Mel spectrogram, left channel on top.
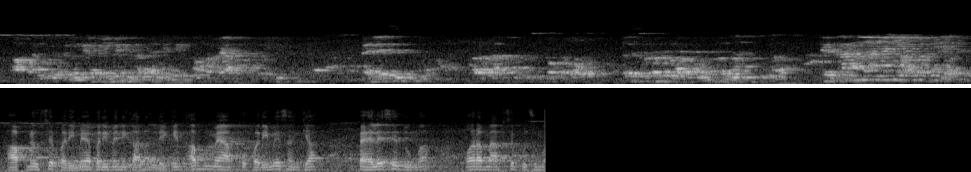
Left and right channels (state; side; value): drops out; right; at 5.5 s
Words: आपने उससे परिमेय अपरिमेय निकाला, लेकिन अब मैं आपको परिमेय संख्या पहले से दूंगा और अब मैं आपसे पूछूंगा बताओ दशमलव का कौन सा रूप होगा। जैसे एग्जाम्पल की बात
